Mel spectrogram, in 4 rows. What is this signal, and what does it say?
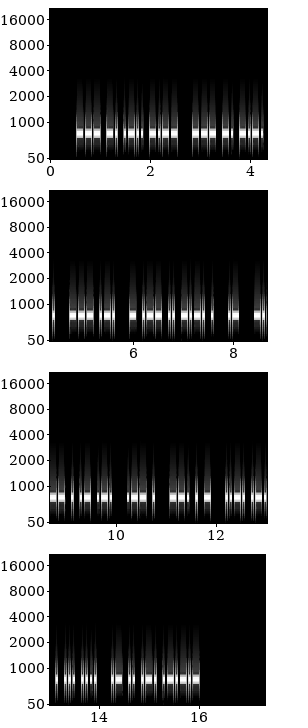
Morse code, heard as a keyed tone, about 27 wpm, 700 Hz. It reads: ONLY ONCE OR TWICE A YEAR WE GET FRESH AIR.
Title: Sentences from Top 1600 Words 28wpm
